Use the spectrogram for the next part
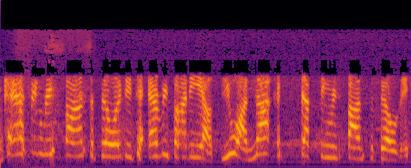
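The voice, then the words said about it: New York accent. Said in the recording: “you got a New York accent?”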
